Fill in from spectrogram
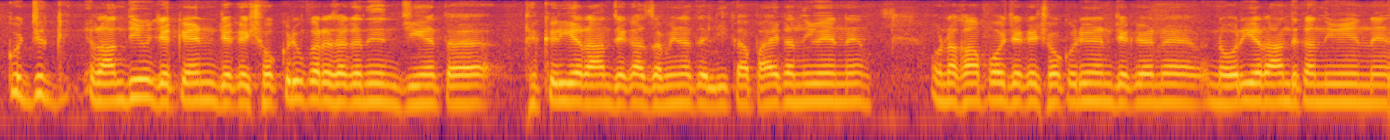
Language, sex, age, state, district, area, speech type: Sindhi, male, 60+, Maharashtra, Thane, rural, spontaneous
